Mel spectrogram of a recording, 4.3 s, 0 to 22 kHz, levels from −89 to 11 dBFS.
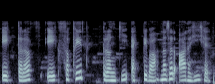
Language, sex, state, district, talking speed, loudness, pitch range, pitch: Hindi, female, Madhya Pradesh, Dhar, 155 wpm, -17 LUFS, 190-225 Hz, 200 Hz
